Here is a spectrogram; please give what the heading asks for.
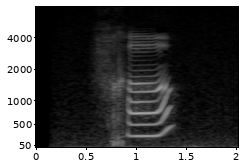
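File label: "Frin", French; phonetique; la syllabe in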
